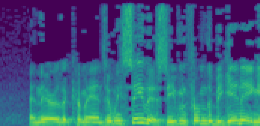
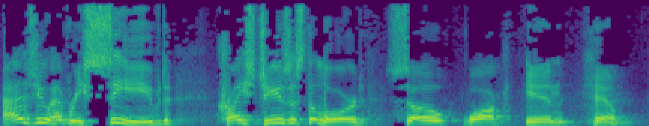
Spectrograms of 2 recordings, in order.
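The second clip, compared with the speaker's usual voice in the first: slow reading; slower than usual. Shown as a demonstration. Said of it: "this would not be a bad verse".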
